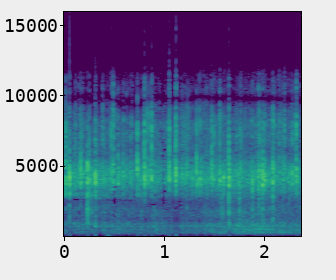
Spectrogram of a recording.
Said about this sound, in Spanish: Ahora en esta fogata que les digo que estamos al aire libre, bajo la luz de las estrellas, escuchen el crujir del fuego.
